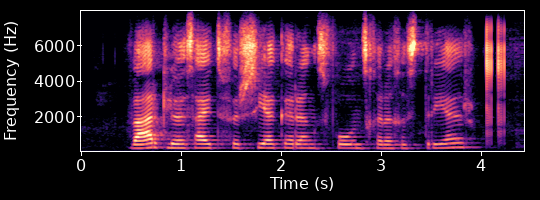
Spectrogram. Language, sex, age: Afrikaans, female, 20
